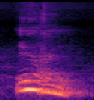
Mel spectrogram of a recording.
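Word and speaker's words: uru: Je vous propose le ourou. Le ourou, c'est quoi? Ça s'écrit U-R-U, c'est le fruit de l'arbre à pain.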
